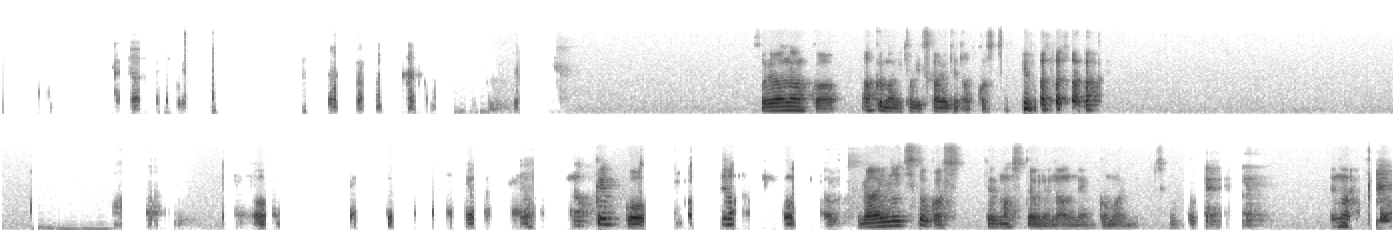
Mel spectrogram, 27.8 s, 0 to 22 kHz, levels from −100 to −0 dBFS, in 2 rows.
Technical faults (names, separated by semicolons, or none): background gated by the echo canceller; other side's voice leaking through; call audio freeze; jitter buffer speed-up; speech suppressed in double talk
